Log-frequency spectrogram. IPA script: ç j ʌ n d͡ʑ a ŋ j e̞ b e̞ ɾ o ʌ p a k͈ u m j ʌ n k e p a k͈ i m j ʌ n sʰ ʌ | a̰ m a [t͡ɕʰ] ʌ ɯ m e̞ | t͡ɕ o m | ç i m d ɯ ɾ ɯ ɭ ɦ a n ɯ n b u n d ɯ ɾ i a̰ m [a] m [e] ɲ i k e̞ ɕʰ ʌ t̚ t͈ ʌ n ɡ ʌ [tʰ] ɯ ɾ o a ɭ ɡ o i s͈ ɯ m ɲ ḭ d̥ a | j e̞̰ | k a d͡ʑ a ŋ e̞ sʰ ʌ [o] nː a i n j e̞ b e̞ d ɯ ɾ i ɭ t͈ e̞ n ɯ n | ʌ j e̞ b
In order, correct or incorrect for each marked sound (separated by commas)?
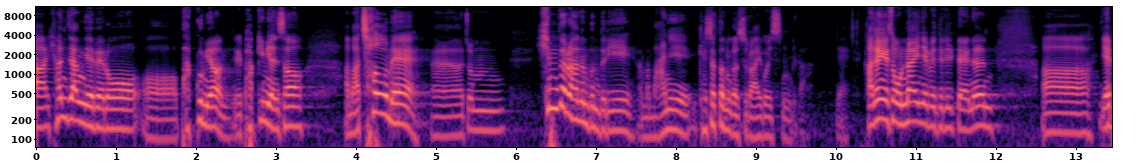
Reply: correct, correct, incorrect, incorrect, correct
